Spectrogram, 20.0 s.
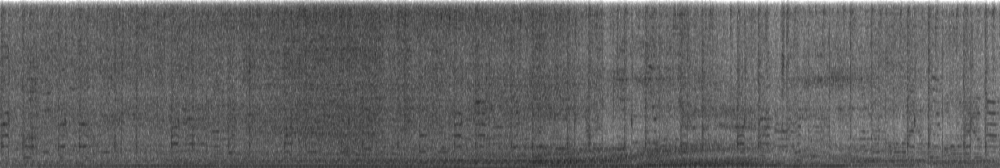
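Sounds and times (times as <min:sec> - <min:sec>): car engine at low speed: 0:00.0 - 0:20.0.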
